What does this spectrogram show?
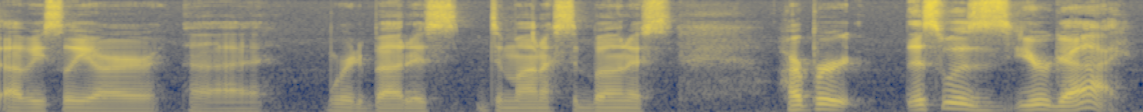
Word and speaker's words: Domantas Sabonis: Domantas Sabonis.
